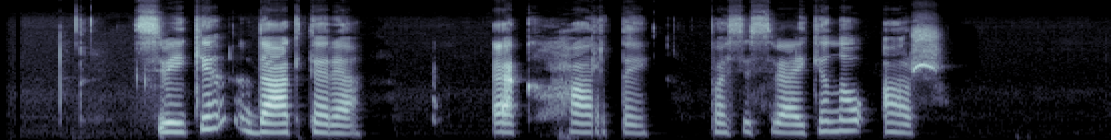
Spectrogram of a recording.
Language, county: Lithuanian, Vilnius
